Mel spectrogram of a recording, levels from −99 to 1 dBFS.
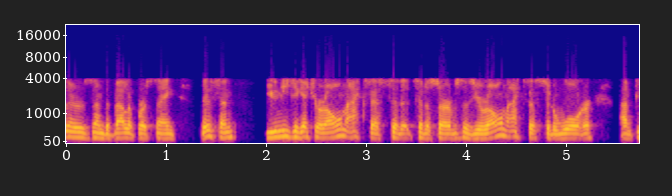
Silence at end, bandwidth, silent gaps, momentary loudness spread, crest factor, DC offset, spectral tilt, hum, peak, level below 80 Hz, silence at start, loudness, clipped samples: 0 s; 4.1 kHz; 1.90-1.98 s, 5.47-5.52 s; 6 LU; 14 dB; under 0.1%; -10 dB/octave; none; -4 dBFS; -64 dBFS; 0 s; -18 LUFS; under 0.1%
